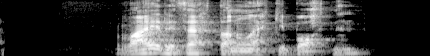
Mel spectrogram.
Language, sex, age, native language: Icelandic, male, 30-39, Icelandic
